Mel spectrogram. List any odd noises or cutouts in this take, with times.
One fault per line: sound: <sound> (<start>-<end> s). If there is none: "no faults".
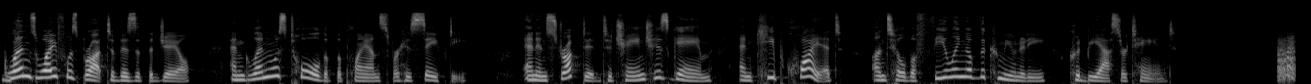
sound: laugh (12.8-13.0 s)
